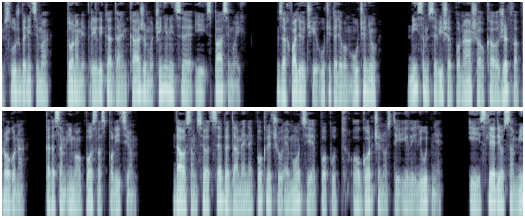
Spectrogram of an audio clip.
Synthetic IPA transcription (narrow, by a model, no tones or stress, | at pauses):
msluʒbe̞nit̪sima | t̪o̞ːnamje̞pɾiːlikad̪ajimkaːʒe̞mo̞t͡ʃiɲe̞nit̪se̞ʔispaːsimo̞jix | zaxʋaʎujut͡ɕiʔut͡ʃit̪e̞ʎe̞ʋo̞mut͡ʃe̞ɲu | niːsamse̞ʋiʃe̞po̞naːʃao̞kao̞ʒər̩t̪ʋapɾo̞ɡo̞na | kad̪asamʔimaopo̞slˠaspo̞lit̪sijo̞m | d̪ao̞samsʋe̞o̞d̪̥se̞be̞d̪ame̞ne̞po̞kɾe̞t͡ʃuʔe̞mo̞ːt̪sije̞po̞put̪oɡo̞ɾt͡ʃe̞no̞st̪iʔiliʎuːt̪ɲe̞̰ | isʎʲeːd̪io̞samːi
